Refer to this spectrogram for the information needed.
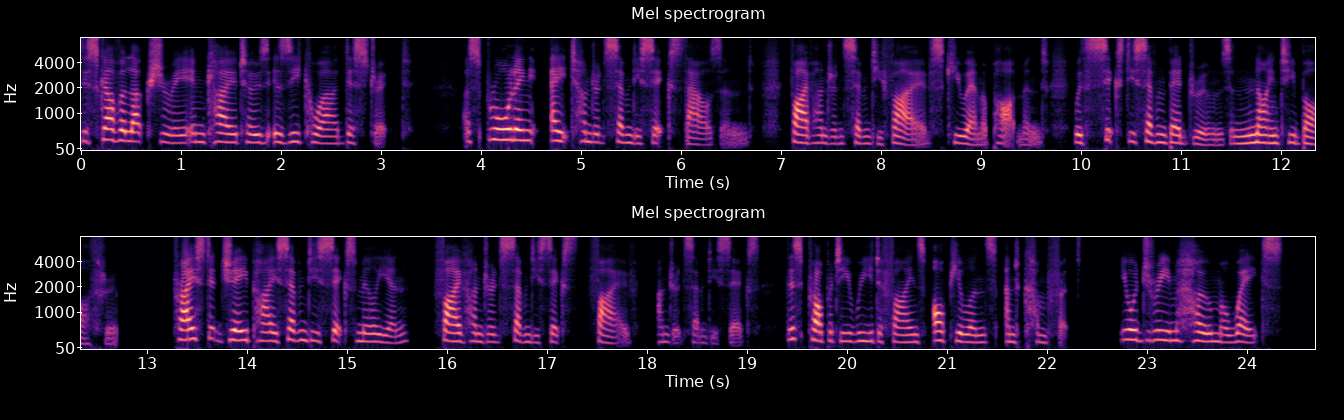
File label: narration audio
